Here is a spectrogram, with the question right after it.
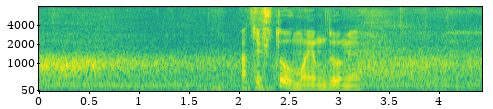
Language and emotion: Russian, neutral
